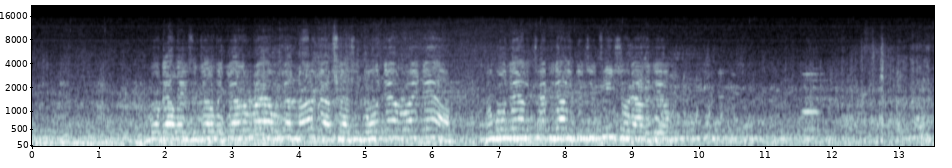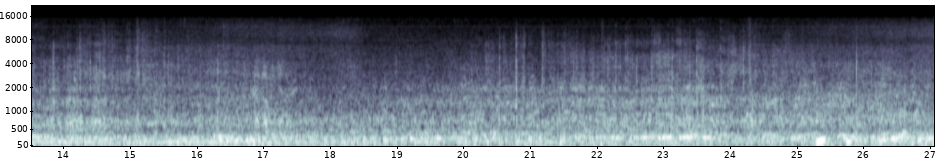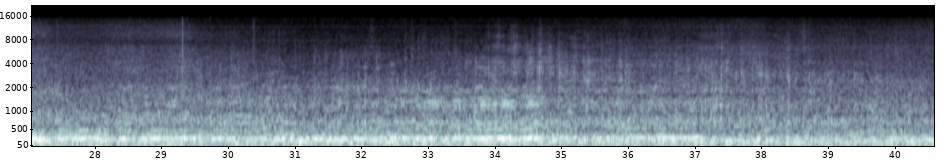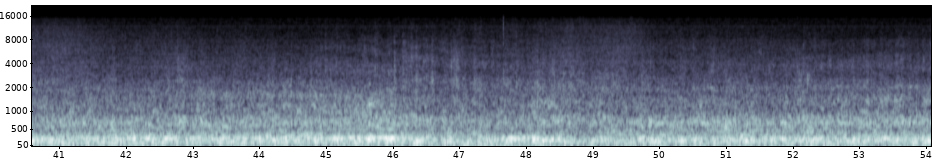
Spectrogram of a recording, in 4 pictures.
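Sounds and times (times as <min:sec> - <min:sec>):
jet ski engines droning: 0:00.0 - 0:54.0.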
